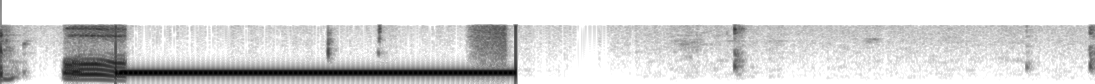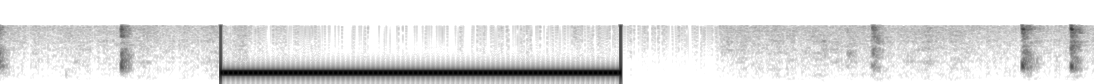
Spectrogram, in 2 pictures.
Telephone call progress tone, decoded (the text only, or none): ringback tone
